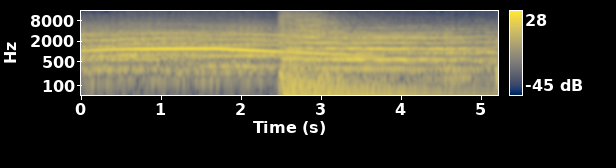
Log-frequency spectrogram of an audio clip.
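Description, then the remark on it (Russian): An ambulance siren wails loudly in a slow, sweeping tone as the ambulance pushes through traffic jams, rushing to intensive care; about halfway through a heavy rumble of passing traffic joins it as the siren glides lower. “Подвой сирены, расталкивая машины в пробках, скорая устремилась в реанимацию.”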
